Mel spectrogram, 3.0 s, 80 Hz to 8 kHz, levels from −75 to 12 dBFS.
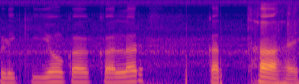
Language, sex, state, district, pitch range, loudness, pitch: Hindi, male, Bihar, Jamui, 125-140 Hz, -21 LUFS, 135 Hz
